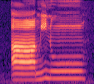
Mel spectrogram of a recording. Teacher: واو جو ہے یہاں پہ مدہ ہو رہی ہے، نون واو پیش، نو ایک الف کے برابر کھینچا · آ کو کھینچیں گے، اوپر کھڑا زبر ہے، آ ایک الف کے برابر کھینچیں گے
